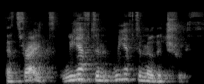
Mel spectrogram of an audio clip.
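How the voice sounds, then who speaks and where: A rabbi teaches a class with a lecture and discussion, speaking emphatically and frequently repeating words. His high, gravelly voice is animated and quick, and the poor audio carries the echo of the room.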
